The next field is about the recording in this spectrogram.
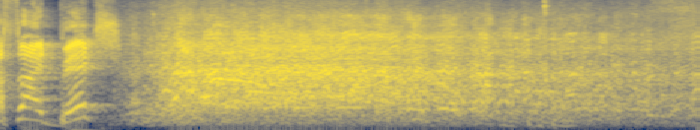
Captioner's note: laughter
